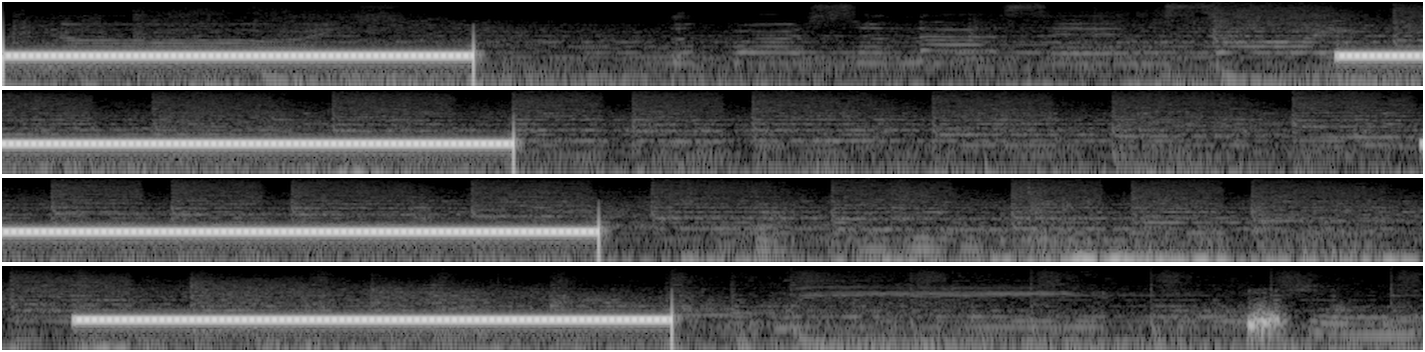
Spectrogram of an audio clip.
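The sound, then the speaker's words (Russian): Telephone ringback tone while calling a man: four steady, single-pitched tones, each about two seconds long, separated by roughly three-second gaps of near silence with a faint background murmur. “надо еще этому Александру набрать.”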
